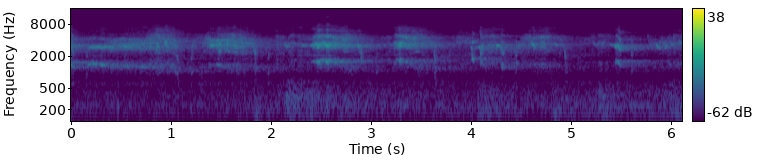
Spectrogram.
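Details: Peregrine falcon nestling in Orange, New South Wales, Australia, filmed by a research nest camera on 13 November 2022, begging its parent for food: fainter, strained wailing cries rising and falling in uneven pulses, roughly once a second.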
